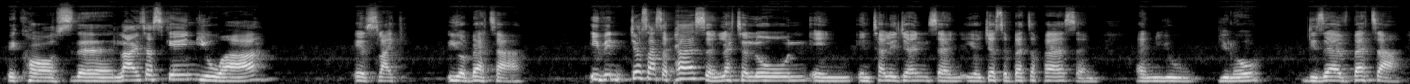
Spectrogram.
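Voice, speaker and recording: Slow-paced, halting woman. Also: fairly low pitch. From Ghana. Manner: halting, often rephrasing mid-sentence. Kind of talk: reflective conversational discussion.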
